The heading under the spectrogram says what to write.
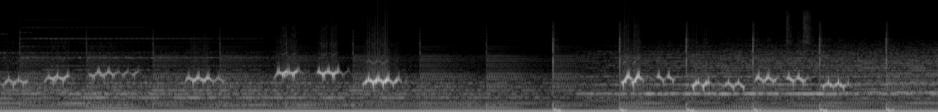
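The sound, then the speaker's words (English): Someone whistles a tune in short, warbling phrases with brief pauses, moderately loud, over a steady low mechanical hum of machines, with a few sharp knocks in the second half. “Someone's whistling.”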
